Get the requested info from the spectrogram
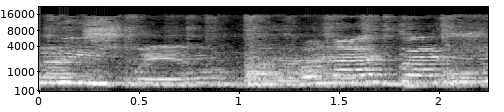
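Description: A group of young children singing a song together in chorus.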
